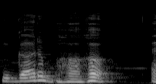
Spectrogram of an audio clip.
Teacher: ये पीछे जो विसर्ग है जो आधे ह जैसी ध्वनि देगा, जैसे आधा ह बोला जाता है ना, गर्भः ऐसा।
